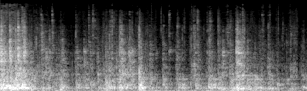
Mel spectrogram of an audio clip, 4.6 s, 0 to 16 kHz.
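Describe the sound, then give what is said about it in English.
A wheelbarrow loaded with buckets of water is slowly pushed by a grade 11 learner along the main road at Mashau village, rolling with a steady, rattling clatter and rhythmic metallic clicks, a continuous mechanical grinding with no voices. “A grade 11 learner slowly pushes a wheelbarrow loaded with buckets of water to his home.”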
